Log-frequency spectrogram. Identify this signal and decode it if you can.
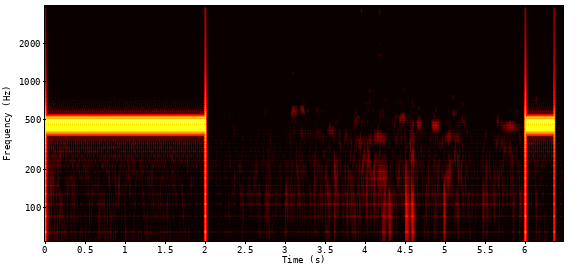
Ringback tone (North America), 440 + 480 Hz.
